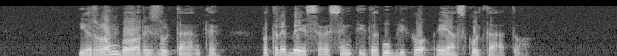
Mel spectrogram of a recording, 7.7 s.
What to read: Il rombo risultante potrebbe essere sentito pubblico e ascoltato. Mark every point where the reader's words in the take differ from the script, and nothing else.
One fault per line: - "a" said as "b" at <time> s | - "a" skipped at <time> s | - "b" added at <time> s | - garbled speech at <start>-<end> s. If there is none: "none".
none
